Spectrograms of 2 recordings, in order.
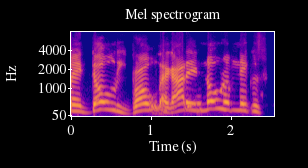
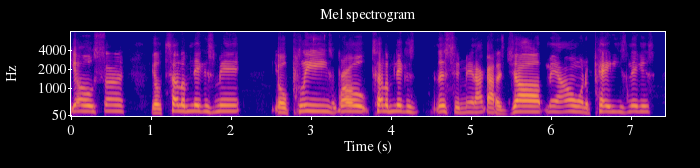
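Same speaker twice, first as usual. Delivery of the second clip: put-on earnest, hard begging plea; 4 dB quieter than usual. Retelling how someone begged to be spared from paying: imitating someone begging. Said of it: "son begged me".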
